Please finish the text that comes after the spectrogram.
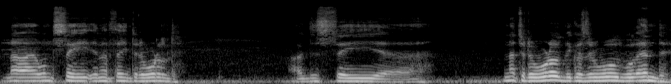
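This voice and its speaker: A man's voice: fairly high pitch, moderate pace, dark tone, slight background noise. A Filipino man, Bisaya his first language, rambling philosophically and laughing often in a casual chat to camera.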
